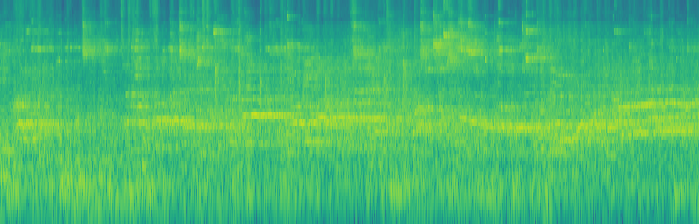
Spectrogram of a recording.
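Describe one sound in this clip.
A ball thumps as it bounces on the floor.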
